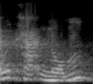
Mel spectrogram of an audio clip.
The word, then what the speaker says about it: ขนม: ไหม ครับ ดัง นั้น ขนม นะ ครับ ออก เสียง อัด แต่ ไม่ เขียน อะ ลง มา ก็ เป็น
